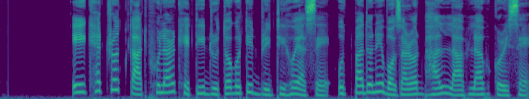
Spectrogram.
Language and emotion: Assamese, neutral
